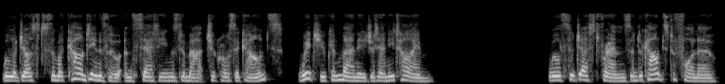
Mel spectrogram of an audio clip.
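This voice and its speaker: Coming through a Bluetooth speaker, a synthetic female screen reader reads on-screen buttons and labels aloud in a lowish, husky voice at a brisk pace. The recording is dry and of studio quality.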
